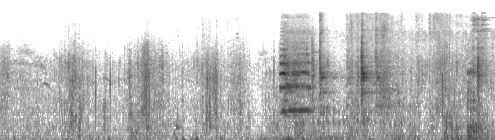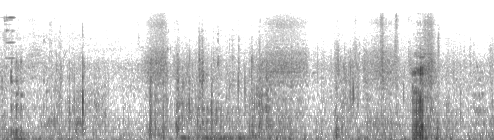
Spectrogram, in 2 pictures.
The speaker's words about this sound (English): We are walking towards a paddock and we're passing some more of your saddlebacks and they are munching away at something.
